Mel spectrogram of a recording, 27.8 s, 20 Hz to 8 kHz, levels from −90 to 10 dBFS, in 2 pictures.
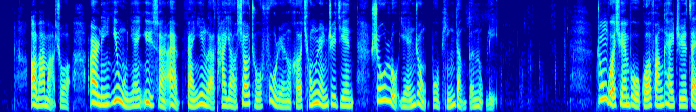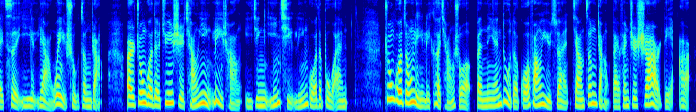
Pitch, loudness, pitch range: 205 Hz, -28 LUFS, 180-255 Hz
